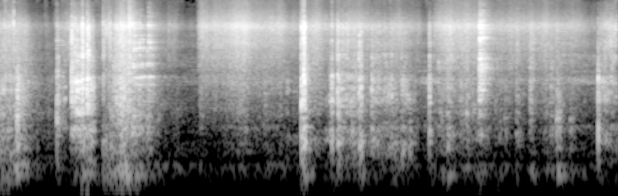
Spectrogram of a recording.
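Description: Hands rummaging through loose junk in a plastic tote: irregular rustling and shuffling, with a few sharp clacks of hard objects knocking together, about three seconds in, near five seconds and just before the end.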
